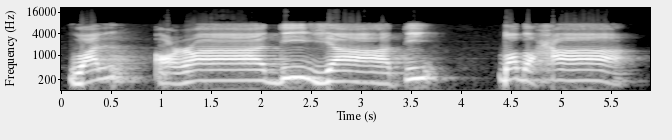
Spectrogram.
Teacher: ضاد حروف مستعلیٰ میں سے ہے، پر پڑھا جائے گا۔ ضاد کے بعد جو با ہے، با حروف قلقلہ میں سے ہے، اس میں قلقلہ ہوگا پڑھتے ہوئے کیونکہ ساکن ہے۔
